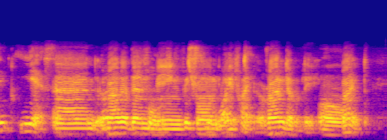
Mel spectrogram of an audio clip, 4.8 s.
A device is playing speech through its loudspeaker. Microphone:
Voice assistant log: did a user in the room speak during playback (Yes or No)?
No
